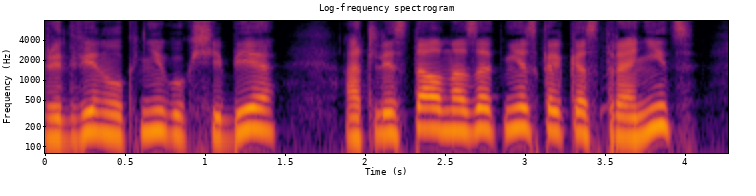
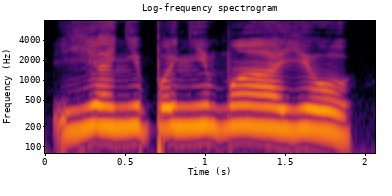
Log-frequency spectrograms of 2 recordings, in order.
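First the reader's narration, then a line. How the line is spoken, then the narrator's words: Moaning. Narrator (Russian): простонал Тесмы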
